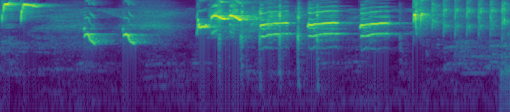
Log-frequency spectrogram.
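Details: Orange-headed thrush, anis kembang, singing a full isian song with mimicked phrases: a few separate whistled notes, then a fast rich run of high whistles, chips and trills.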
